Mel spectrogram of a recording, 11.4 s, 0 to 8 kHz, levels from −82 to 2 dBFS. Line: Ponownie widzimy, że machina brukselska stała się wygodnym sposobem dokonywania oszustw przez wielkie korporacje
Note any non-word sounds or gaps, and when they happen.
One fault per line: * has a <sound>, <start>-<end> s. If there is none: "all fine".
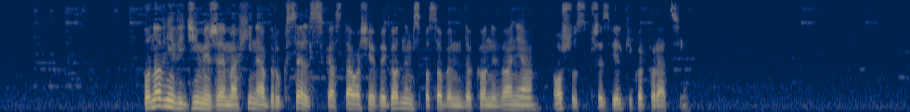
all fine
